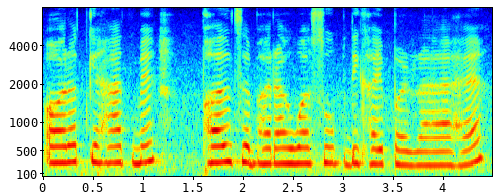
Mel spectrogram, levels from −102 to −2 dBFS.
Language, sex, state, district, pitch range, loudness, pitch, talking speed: Hindi, female, Jharkhand, Garhwa, 265-290 Hz, -15 LUFS, 275 Hz, 175 wpm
